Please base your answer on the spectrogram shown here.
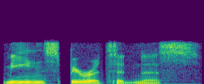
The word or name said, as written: mean-spiritedness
